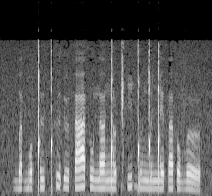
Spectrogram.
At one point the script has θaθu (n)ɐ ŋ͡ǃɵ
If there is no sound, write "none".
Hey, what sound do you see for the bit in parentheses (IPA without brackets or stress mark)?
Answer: n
